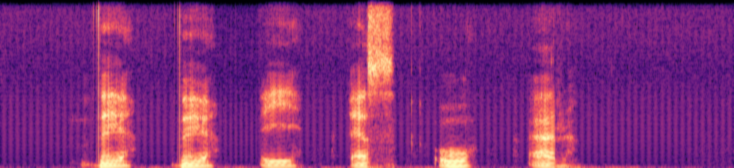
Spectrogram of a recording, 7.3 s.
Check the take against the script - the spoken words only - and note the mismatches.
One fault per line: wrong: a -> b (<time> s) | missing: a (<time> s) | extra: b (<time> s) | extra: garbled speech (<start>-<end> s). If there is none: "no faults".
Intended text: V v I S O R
no faults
